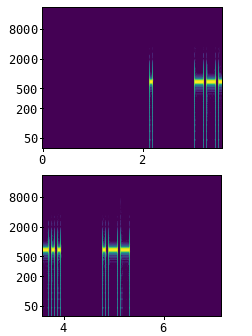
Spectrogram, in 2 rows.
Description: Morse code, heard as a keyed tone, about 20 wpm, 700 Hz. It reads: E 8 W
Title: 212 Lesson 34e - Number 8 - Three Characters 20wpm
